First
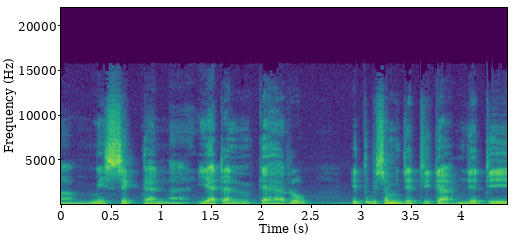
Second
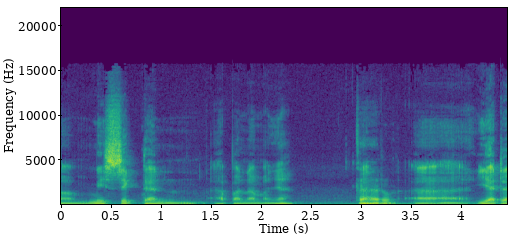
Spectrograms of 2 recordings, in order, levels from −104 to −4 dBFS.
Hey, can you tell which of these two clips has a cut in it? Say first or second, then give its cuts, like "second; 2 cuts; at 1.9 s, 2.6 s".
first; 1 cut; at 1.1 s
